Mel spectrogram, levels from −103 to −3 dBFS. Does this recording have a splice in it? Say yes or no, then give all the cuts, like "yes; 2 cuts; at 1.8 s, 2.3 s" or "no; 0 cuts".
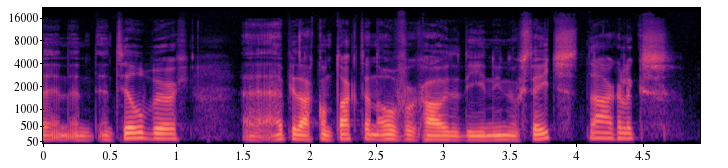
no; 0 cuts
